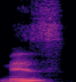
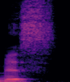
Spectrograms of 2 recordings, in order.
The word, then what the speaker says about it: Ms.: Ms., not Miss.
